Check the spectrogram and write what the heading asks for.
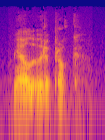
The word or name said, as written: Meall Urra Broc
